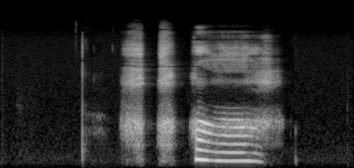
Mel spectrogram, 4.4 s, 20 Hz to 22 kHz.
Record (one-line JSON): {"exhalation_length": "4.4 s", "exhalation_amplitude": 11442, "exhalation_signal_mean_std_ratio": 0.42, "survey_phase": "alpha (2021-03-01 to 2021-08-12)", "age": "45-64", "gender": "Female", "wearing_mask": "No", "symptom_none": true, "smoker_status": "Never smoked", "respiratory_condition_asthma": false, "respiratory_condition_other": false, "recruitment_source": "REACT", "submission_delay": "1 day", "covid_test_result": "Negative", "covid_test_method": "RT-qPCR"}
